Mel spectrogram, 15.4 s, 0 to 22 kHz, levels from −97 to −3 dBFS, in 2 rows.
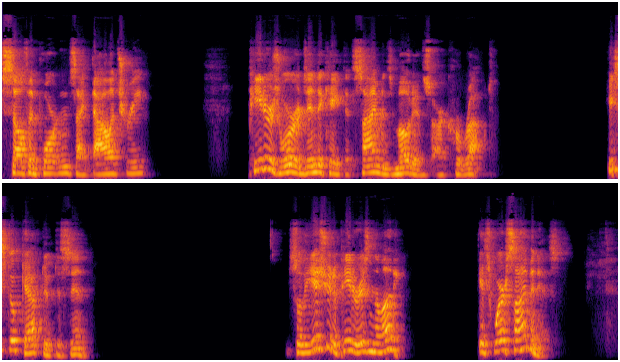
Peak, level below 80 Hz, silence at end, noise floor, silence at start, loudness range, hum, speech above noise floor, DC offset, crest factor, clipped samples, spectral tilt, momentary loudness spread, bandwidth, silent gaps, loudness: -4 dBFS; -62 dBFS; 0.7 s; -59 dBFS; 0 s; 6 LU; none; 39 dB; under 0.1%; 18 dB; under 0.1%; -3.5 dB/octave; 12 LU; 16 kHz; 2.07-2.50 s, 2.91-3.07 s, 6.38-7.54 s, 9.06-11.03 s, 13.00-13.56 s; -20 LUFS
